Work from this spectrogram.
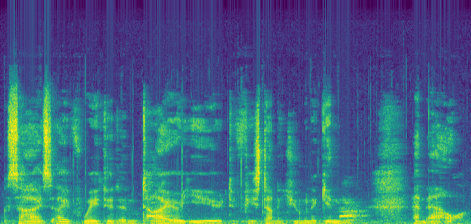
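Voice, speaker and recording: A man's voice: low voice, completely flat delivery, moderate pace, pitched below the performer's own voice, lightly acted. A man voicing a playful, theatrical arctic demon from a visual novel, with mock-courteous, teasing menace. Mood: soft menace. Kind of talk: visual novel character voice acting. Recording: clear background noise.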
